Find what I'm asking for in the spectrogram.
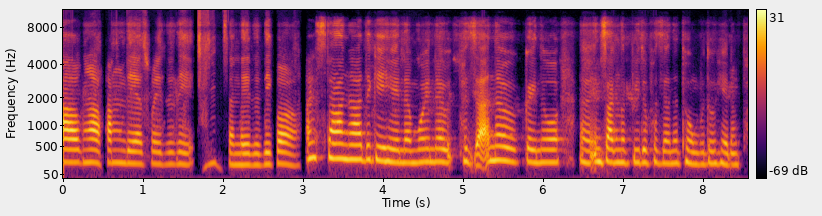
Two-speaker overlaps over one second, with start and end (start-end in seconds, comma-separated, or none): none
